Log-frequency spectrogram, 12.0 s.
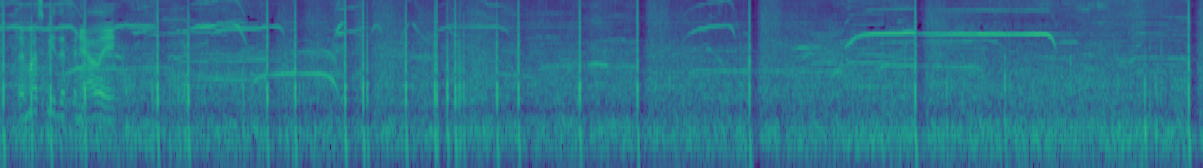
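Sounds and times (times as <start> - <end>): firework shells bursting: 0.0 - 8.0
whistling rockets: 0.0 - 12.0.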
